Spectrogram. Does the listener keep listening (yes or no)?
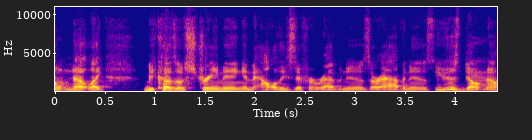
yes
